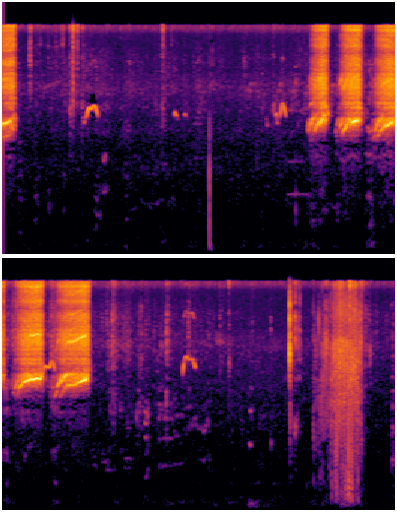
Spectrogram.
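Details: Pet pink-necked green pigeon, mostly quiet, gives a short run of five or six rising whistles in quick succession midway, with scattered faint chirps and a brief rustle near the end.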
